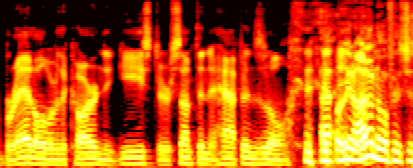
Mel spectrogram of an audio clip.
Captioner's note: laughs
